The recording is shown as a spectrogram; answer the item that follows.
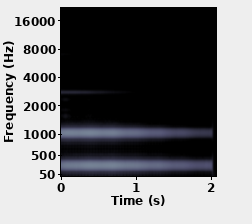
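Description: A single ringing tone like a struck tuning fork, steady in pitch, fading slowly over about two seconds and then cut off suddenly near the end.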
